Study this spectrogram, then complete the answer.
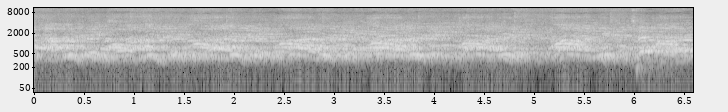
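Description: A man shouts up close.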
